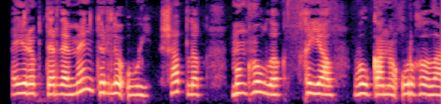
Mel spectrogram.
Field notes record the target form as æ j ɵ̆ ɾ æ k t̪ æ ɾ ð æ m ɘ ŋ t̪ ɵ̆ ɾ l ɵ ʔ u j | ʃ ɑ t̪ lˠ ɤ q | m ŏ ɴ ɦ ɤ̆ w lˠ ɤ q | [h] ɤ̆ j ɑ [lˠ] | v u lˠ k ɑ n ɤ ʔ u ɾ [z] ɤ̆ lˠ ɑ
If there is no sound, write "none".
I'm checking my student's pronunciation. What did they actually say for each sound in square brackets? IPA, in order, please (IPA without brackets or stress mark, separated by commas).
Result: χ, lˠ, ʁ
